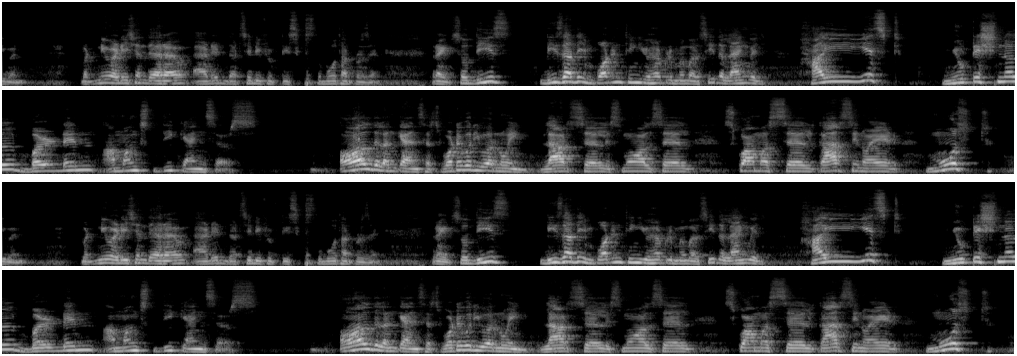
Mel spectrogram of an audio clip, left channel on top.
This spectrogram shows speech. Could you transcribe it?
but new edition they have added that CD56, so both are present, right? So these are the important thing you have to remember. See the language, highest mutational burden amongst the cancers, all the lung cancers, whatever you are knowing, large cell, small cell, squamous cell, carcinoid, most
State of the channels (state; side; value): normal; both; correlation 0.58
